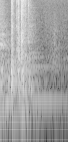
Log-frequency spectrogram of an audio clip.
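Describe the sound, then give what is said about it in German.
The compartment flap of a fully automatic cassette player snaps open with a quick pair of mechanical clacks, followed by a faint lingering hum as the sound settles. “Wenn ich jetzt auf Drückspulen gehe, das so hier. Hm. Genau. Ich, ich aus, zu Hause Klappe auf”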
